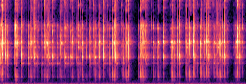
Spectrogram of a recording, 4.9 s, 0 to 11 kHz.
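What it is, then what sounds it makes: Plastic lotion bottle tapped with nails. Long acrylic nails tap rapidly on a filled amber rigid plastic body lotion bottle of about 190 ml. Each tap is a short, bright click with almost no ring, and the taps come in a steady stream of quick bursts.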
